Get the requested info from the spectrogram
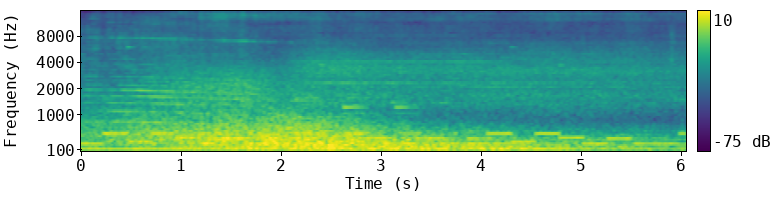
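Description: Background music with a held low note and short notes above it, over military jet engine noise that swells to a peak about halfway through and then fades away.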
